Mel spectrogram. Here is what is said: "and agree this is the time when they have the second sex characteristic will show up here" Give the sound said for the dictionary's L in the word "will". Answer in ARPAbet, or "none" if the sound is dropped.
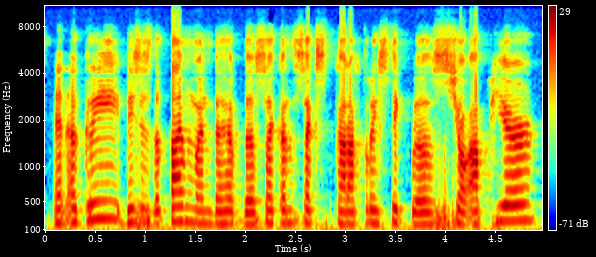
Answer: L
